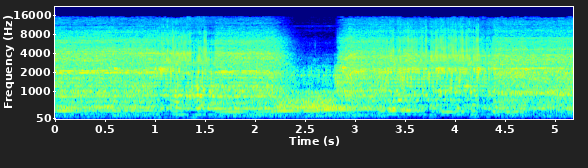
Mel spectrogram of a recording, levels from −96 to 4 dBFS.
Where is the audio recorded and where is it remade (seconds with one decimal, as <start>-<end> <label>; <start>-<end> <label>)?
0.0-1.0 recorded; 1.0-1.6 remade; 1.6-3.3 recorded; 3.3-4.4 remade; 4.4-5.2 recorded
